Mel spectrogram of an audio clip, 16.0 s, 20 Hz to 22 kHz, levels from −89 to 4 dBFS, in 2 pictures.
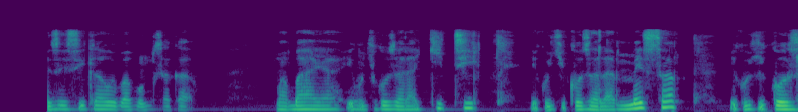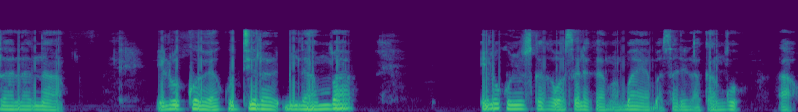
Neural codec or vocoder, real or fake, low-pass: none; real; 7.2 kHz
